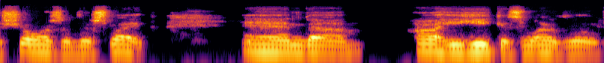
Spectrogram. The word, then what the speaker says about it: Ajijic: It's the way it's spelled is Ajijic, but the way it's pronounced is like a laugh. Ajijic.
